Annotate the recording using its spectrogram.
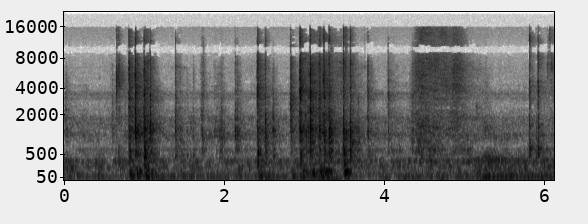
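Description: Faint typing on a desktop computer keyboard: a quick run of keystrokes about a second in, then a longer run between about two and a half and three and a half seconds in.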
